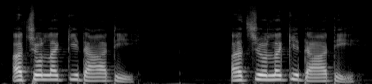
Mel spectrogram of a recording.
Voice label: "vculvke tate", Muscogee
